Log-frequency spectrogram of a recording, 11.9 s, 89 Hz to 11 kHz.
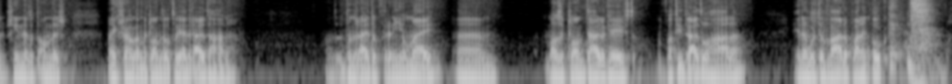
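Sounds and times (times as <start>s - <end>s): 
speech: 0.0s - 3.0s, 4.0s - 11.5s
sneeze: 11.1s - 11.8s.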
